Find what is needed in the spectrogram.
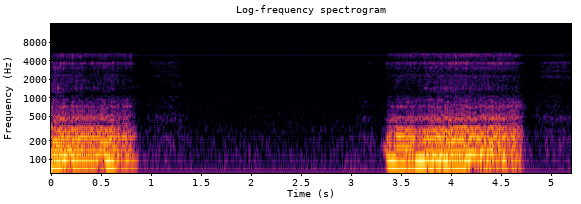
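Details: Adult partner snoring while asleep: two loud, low rattling snores on inhalation, separated by quiet exhalation.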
